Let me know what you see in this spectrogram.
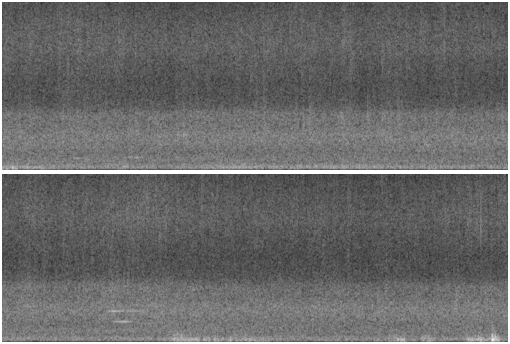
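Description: Heavy rain pouring steadily onto pavement, with a few low rumbling bursts in the last few seconds.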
